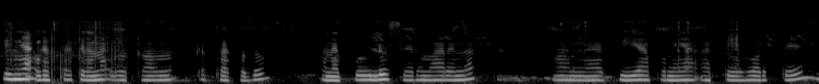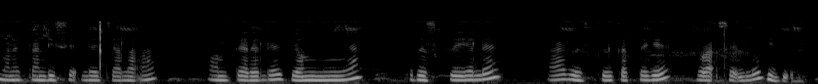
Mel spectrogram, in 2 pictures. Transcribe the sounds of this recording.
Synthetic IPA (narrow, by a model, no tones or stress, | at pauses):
iɲaʔɡat̪ʰakɛɾanaʔɡɔʈʰɔnɡat̪ʰakɔd̪ɔ | manɛpujlɔsɛɾmaɾɛnaʔ | anpijapɔnɛjaʔat̪uɦɔɾt̪ɛmanɛt̪aɳɖisɛʔ̪̚lɛt͡ʃalaʔaɔnt̪ɛɾɛlɛd͡ʒɔmnijaʔ | ɾəskəjalɛ | aɾɾəskəkat̪ɛɡɛhɔɽaʔsɛt̪̚lɔɦid͡ʒuʔa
